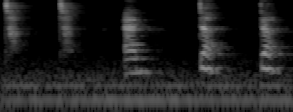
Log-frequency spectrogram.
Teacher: You'll notice that the tip of the tongue touches right behind the teeth in producing these sounds. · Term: alveolar ridge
